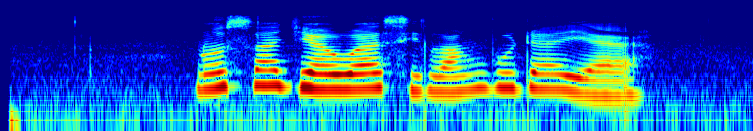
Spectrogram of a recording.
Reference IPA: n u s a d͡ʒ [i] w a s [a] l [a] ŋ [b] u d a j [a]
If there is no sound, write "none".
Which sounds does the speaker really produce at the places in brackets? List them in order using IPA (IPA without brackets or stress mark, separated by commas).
a, i, a, b, a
